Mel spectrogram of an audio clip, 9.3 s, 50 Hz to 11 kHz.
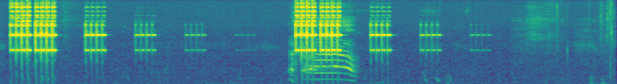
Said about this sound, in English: Okay, so your alarm clock goes off. 6 a.m. It's 6 a.m. Good Morning.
